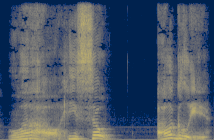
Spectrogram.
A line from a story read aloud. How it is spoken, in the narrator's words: Simon groaned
